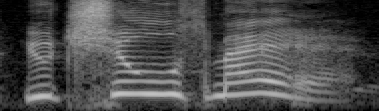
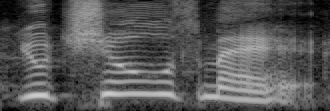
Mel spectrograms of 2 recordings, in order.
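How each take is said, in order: First: You choose mad, slow and much softer; quiet repeat. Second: You choose mad slow and soft; stress on choose. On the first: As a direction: drop almost to a murmur. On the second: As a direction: say it slowly, pressing choose. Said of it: "No, he don't". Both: Shown as a demonstration.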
